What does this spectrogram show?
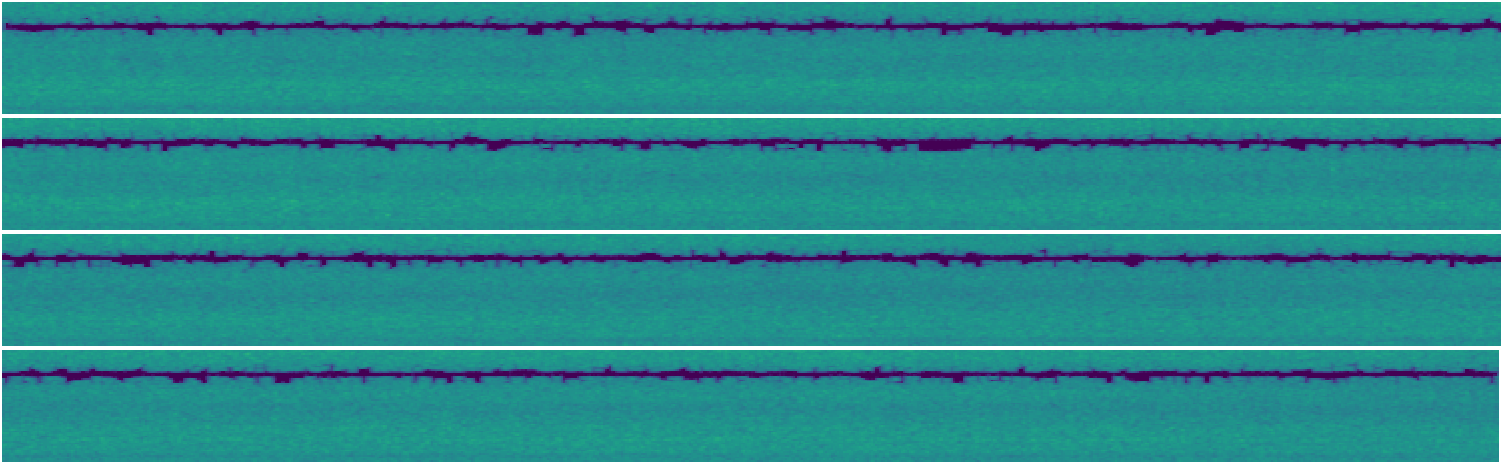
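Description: Heavy rain on a corrugated metal hangar roof, a loud steady hiss.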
